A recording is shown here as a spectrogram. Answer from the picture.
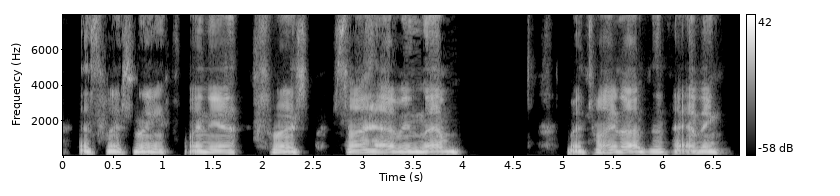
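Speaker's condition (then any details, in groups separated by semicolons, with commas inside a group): ALS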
